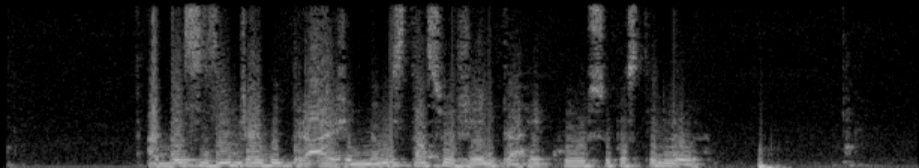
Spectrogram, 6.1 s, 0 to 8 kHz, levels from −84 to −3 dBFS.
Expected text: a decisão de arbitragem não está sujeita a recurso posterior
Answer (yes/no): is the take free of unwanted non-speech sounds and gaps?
no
